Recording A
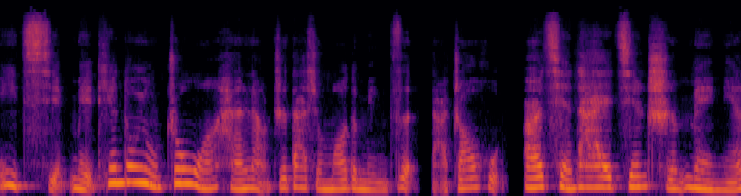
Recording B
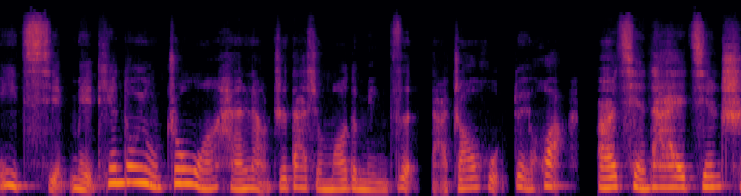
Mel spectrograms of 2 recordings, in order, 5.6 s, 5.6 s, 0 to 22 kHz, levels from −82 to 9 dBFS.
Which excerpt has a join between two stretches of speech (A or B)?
A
